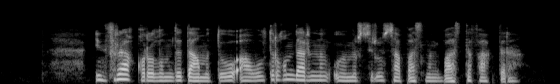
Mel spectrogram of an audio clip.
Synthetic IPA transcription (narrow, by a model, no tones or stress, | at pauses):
infraqʰʊɾəlˠəmd̪əd̪ɑmət̪uʔɑ̰wəlˠt̪ʰʊɾʁənd̪ɑɾənəɴwɵmɪɾsɪɾusɑpɑsənəɴbɑst̪əfak̚t̪o̞ɾə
